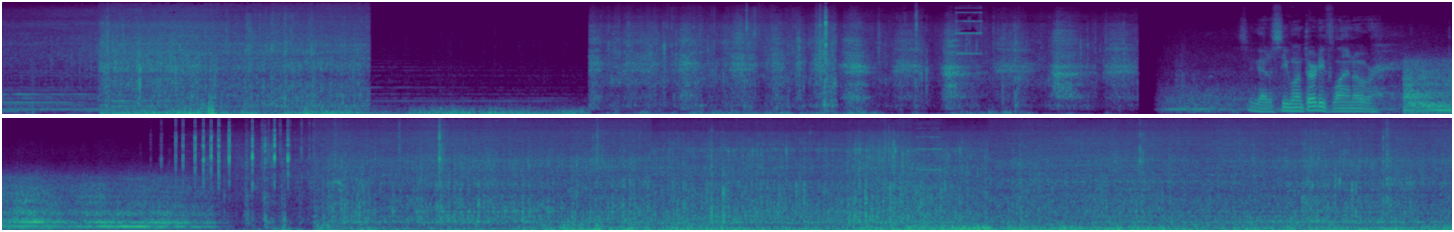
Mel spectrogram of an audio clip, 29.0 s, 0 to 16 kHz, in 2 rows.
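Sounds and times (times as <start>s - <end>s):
bike tyres rumbling on dirt: 1.0s - 3.7s, 5.9s - 11.3s, 16.5s - 29.0s
turboprop aircraft drone: 14.0s - 16.9s
wind rushing over microphone: 14.0s - 29.0s.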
